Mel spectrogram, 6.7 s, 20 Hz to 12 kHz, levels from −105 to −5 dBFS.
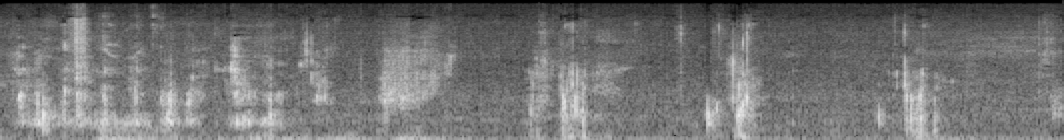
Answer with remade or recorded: remade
